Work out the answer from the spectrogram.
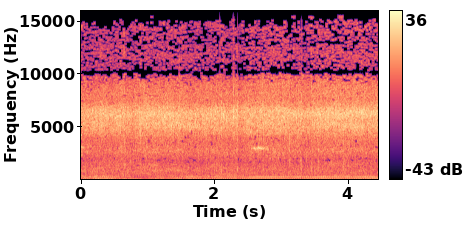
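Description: Heavy rain hissing steadily. From about a second and a half in, a vehicle engine runs at an even low pitch and stops abruptly near the end.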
